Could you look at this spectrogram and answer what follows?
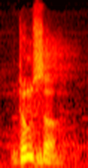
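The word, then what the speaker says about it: Dumsor: know in Ghana um DMSO has also did I pronounce it well dumps Doomso dooms doomso yeah in Ghana doomso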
